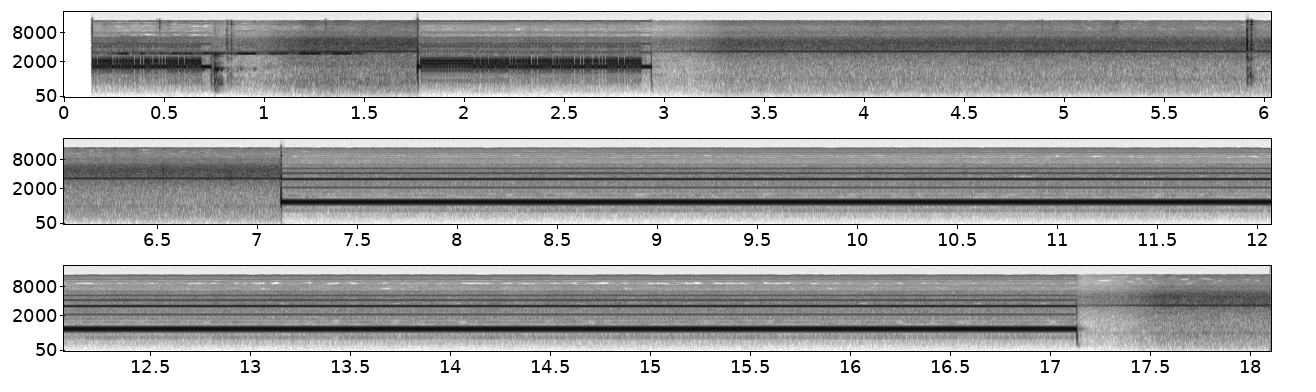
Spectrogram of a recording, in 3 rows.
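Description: Weather radio broadcast of an emergency alert: two short buzzy data bursts of the SAME alert header, then a few seconds of radio hiss, then the steady 1050 Hz warning alarm tone for about ten seconds, cutting off suddenly. This is the start of an EAS activation for a severe thunderstorm warning.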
